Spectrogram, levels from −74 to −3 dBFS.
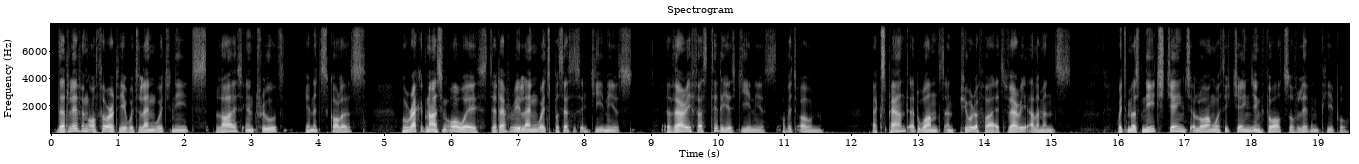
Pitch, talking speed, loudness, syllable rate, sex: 125 Hz, 150 wpm, -21 LUFS, 4.9 syllables/s, male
